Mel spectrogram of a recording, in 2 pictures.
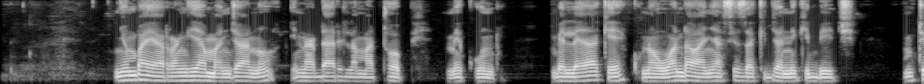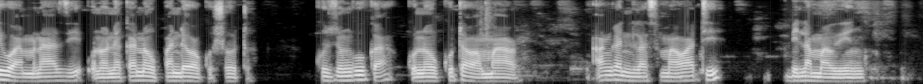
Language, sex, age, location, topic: Swahili, male, 18-24, Kisumu, education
